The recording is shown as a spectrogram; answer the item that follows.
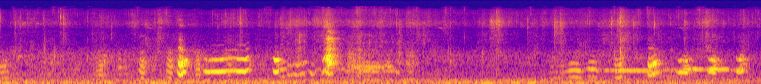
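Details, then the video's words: Backyard hens and roosters snacking at Thanksgiving; a flock trades short tonal clucks and drawn-out rising notes, several birds calling in loose overlapping bursts above constant low background noise. "Backyard Chickens Thanksgiving Snacking Sounds Noises Hens Clucking Roosters Crowing!"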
